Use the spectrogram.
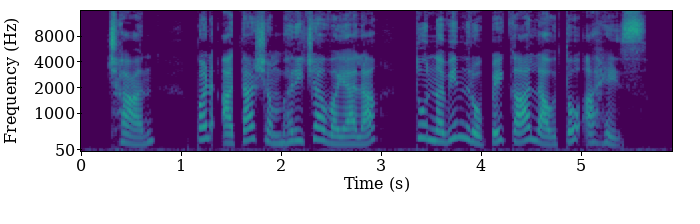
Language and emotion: Marathi, neutral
